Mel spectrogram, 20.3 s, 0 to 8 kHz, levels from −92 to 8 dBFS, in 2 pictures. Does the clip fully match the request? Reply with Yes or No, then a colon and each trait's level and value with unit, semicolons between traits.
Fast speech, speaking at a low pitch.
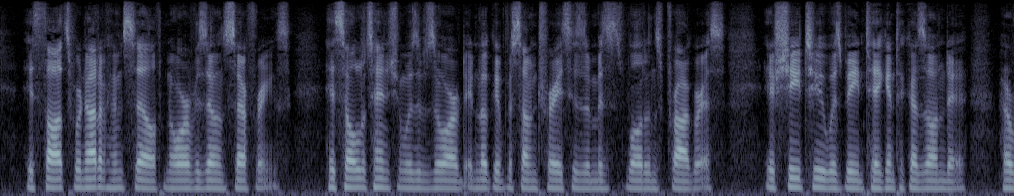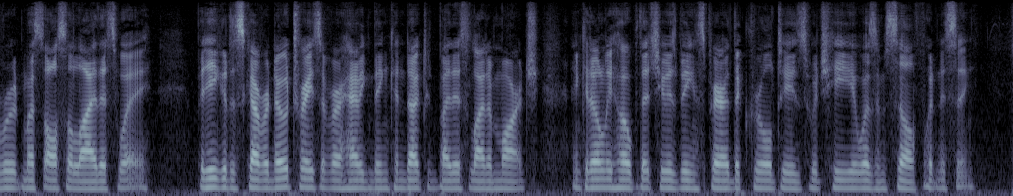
Yes: fast, 215 wpm; low, 125 Hz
